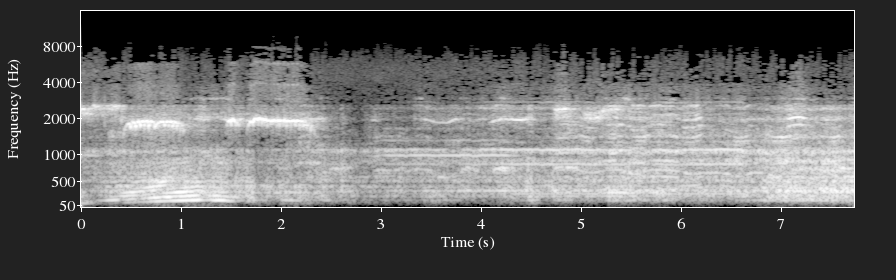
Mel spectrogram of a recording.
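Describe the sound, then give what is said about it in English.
A taxi cab drives up Broadway through busy city traffic at night, with a steady engine rumble and street noise throughout, and bright horn or whistle tones sounding near the start. “Here's my cab, won't you step in? All right, driver, up Broadway.”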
